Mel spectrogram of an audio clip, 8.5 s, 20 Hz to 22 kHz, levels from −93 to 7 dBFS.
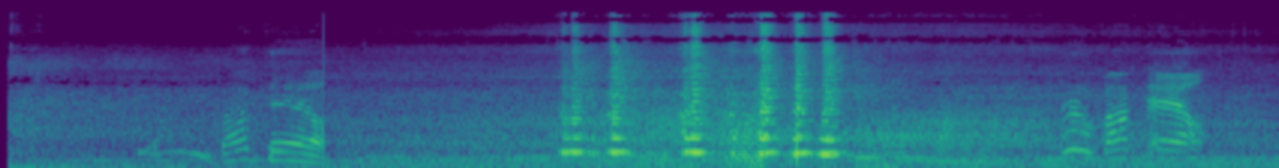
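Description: A brief glitch at 2.16 to 2.19 s marks damaged data in a compressed stream: corrupted bytes made the decoder misread frames and lose sync.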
